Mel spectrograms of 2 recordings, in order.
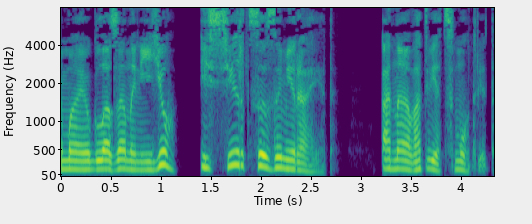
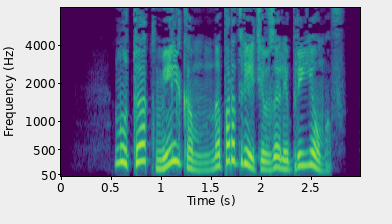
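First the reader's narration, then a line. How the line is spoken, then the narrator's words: Uncertain. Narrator (Russian): признается неуверенно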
